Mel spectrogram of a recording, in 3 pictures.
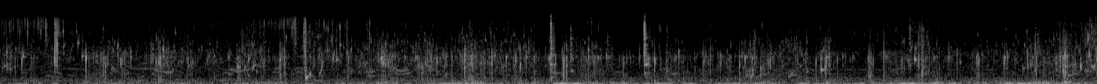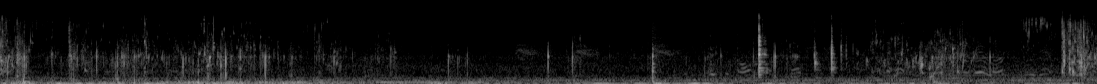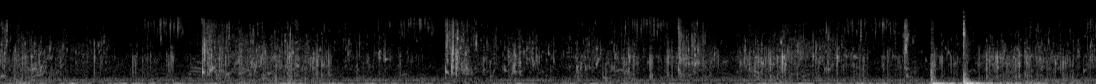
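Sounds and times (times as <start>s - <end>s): water dripping: 0.0s - 9.8s, 19.3s - 22.2s, 23.2s - 25.0s, 25.7s - 26.9s, 27.7s - 32.9s
paddle strokes in water: 0.0s - 15.6s, 17.6s - 32.9s.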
